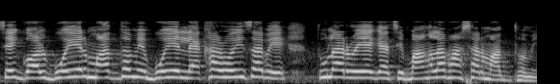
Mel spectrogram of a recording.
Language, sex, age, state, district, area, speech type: Bengali, female, 18-30, West Bengal, Jhargram, rural, spontaneous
